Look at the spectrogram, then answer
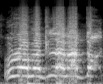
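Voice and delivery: high, loud excited yell; shouted name. Real, not acted. Gamer cheering his striker on, loud shout. Scoring chance in game.

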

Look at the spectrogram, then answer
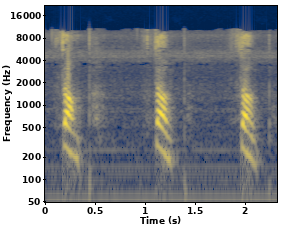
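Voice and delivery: heavy booming thump thump thump; thunderous footfall; loud thumps. A narrator's reading. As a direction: stomp each word out loud like giant footsteps. Giant's footsteps approaching.

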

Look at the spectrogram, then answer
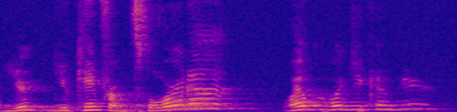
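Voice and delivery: high, incredulous questioning; mock astonishment. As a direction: imitate a stranger who can't believe it. Shopper baffled at the move.

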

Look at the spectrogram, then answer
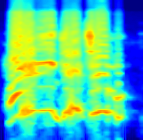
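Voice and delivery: very high, loud squeal; real high-pitched outburst; shrieked disbelief. Real, not acted. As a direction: shriek in baffled shock. Shocked at opponent in game.

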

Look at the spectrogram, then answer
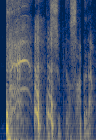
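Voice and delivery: slow, breathless whisper; panicked whisper. Real, not acted. Streamer overwhelmed after Neymar follows him, slow whisper. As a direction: whisper it, too stunned to think.

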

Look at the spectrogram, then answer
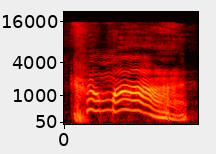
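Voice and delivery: loud, high come on in disbelief; incredulous. Real, not acted. Pastor scoffing at the idea to congregation, loud and high. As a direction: throw it out in mock disbelief. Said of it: "how ridiculous is that".

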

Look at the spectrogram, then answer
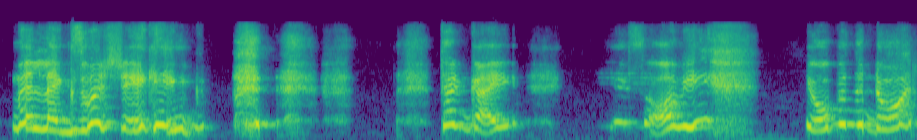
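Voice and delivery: loud, very high sobbing wail; panicked, anguished sobbing confession; hysterical crying. Acted. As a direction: cry out through sobs, loud and high. Reliving the attack and running away.

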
